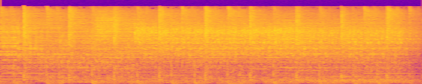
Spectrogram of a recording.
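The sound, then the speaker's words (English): Loud, dense crashing and rumbling as a musician rocks the organ back and forth, its reverb springs clanging together, with a steady stream of sharp metallic bangs over a booming low roar throughout. “This is where … literally rocks the organ back and forth, causing the reverb springs to clang together, causing a hell of a noise.”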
